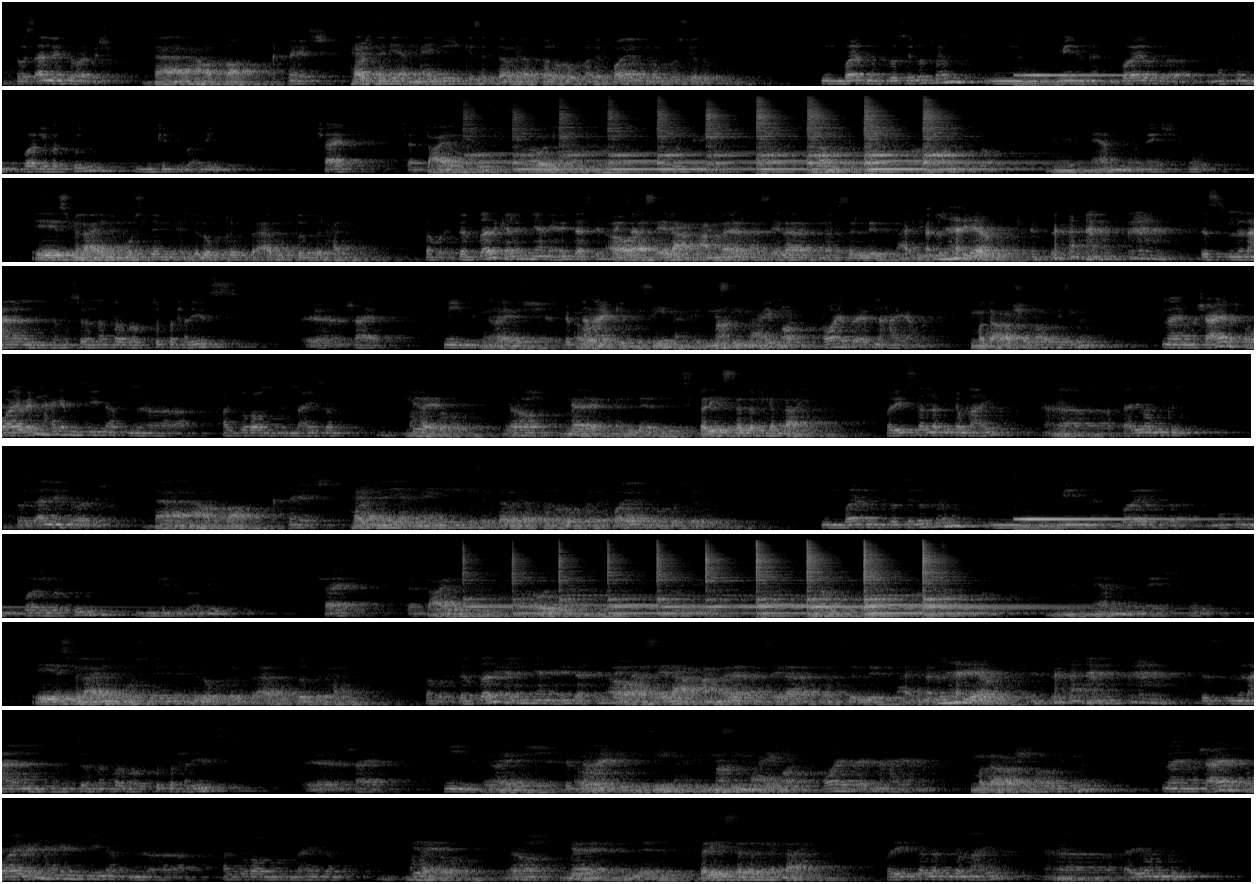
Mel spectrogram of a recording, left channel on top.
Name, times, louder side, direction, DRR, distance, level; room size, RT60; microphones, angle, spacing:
voice 1, 0.1-1.1 2.9-3.3 3.5-3.8 8.2-13.6 13.8-14.8 15.7-16.1 16.6-17.1 19.2-19.7 21.6-22.5 23.4-24.6 29.3-31.4 31.7-32.4 32.9-33.1 34.0-35.0 35.3-35.6 35.9-39.9 40.6-41.4 42.0-42.7 43.0-43.7 44.7-44.9 45.3-46.8 49.2-52.0 52.3-53.5 53.8-54.5 55.2-55.5 55.8-56.1 58.9-60.1 60.5-61.9, left 2 dB, 40° left, 4 dB, 0.5 m, -40 dB
voice 2, 1.4-2.5 3.5-7.3 10.1-10.4 16.8-17.4 17.7-18.7 20.6-21.1 23.0-23.3 25.3-28.6 31.1-35.1 35.7-35.8 42.3-43.0 43.3-45.5 47.2-48.4 54.1-54.7 55.1-55.3 55.7-58.2 60.6-60.8, left 1 dB, 70° left, 1 dB, 0.9 m, -37 dB
sound 1, 10.1-12.8, right 6 dB, 25° right, 1.3 m, -37 dB
sound 2, 17.1-23.7, right 1 dB, 45° right, 0.8 m, -35 dB
5.1 x 4.3 x 4.6 m, 1.4 s
head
